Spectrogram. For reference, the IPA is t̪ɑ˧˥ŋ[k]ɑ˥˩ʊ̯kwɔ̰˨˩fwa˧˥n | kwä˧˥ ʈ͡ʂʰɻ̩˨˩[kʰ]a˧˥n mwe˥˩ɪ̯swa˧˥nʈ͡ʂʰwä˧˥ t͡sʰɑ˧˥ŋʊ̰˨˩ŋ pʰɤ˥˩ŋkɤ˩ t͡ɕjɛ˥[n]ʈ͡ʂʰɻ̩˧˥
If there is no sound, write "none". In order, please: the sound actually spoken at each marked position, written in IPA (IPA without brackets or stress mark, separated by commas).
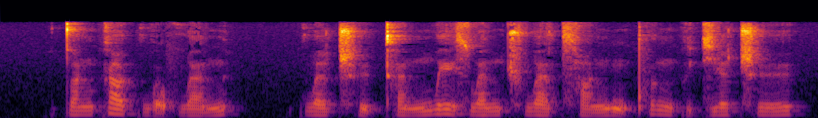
k, kʰ, none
